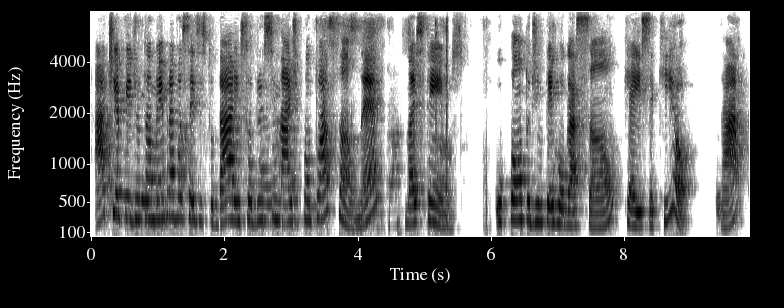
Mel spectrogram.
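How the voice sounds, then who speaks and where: A woman's voice: fairly high pitch, expressive, a little slow, bright, forceful tone. A young woman with a Brazilian Portuguese accent teaching young children online. She explains step by step, patiently, and often checks that they understood. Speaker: primary school teacher. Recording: echoey room.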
